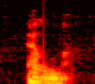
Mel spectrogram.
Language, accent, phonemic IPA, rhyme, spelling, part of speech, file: English, Southern England, /ɛlm/, -ɛlm, elm, noun, LL-Q1860 (eng)-elm.wav
- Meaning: 1. A tree of the genus Ulmus of the family Ulmaceae, large deciduous trees with alternate stipulate leaves and small apetalous flowers 2. Wood from an elm tree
